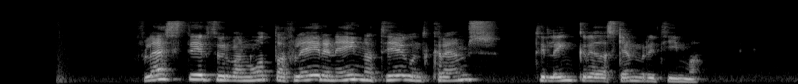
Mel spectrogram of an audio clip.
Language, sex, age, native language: Icelandic, male, 50-59, Icelandic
